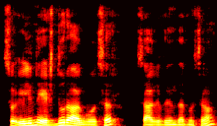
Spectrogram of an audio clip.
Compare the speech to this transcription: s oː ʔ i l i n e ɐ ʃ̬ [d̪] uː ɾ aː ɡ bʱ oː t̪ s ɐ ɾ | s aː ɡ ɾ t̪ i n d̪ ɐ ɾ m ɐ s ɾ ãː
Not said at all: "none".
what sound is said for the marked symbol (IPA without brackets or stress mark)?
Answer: d̪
